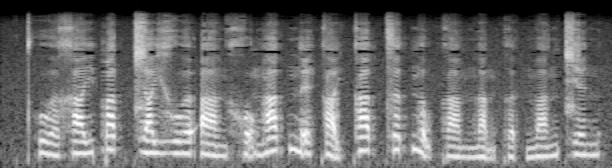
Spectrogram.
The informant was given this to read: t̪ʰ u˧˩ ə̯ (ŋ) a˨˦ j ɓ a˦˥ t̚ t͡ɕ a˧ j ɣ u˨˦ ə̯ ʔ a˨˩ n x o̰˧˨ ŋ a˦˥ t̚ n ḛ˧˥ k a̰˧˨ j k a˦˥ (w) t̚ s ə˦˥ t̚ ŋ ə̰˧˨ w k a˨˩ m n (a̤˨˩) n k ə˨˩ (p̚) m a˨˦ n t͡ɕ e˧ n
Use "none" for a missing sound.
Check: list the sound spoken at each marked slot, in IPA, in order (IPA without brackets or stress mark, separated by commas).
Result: x, none, a̰˧˨, t̚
